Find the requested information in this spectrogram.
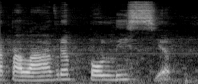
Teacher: eu vou partir de um som, olha aqui, um som fraco, que é uma semivogal, e vou em direção a um som forte, que é uma vogal. Lembrando que o A sempre será vogal. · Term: ditongo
